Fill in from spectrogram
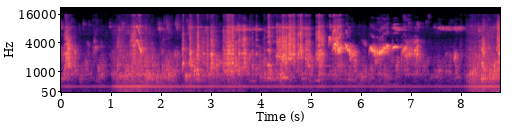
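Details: Young spotted brown-throated sunbird singing harsh, rough chatter used to encourage young birds to sing; long scratchy passages with a few brief high twisting whistles, a low hum and faint rustling underneath.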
